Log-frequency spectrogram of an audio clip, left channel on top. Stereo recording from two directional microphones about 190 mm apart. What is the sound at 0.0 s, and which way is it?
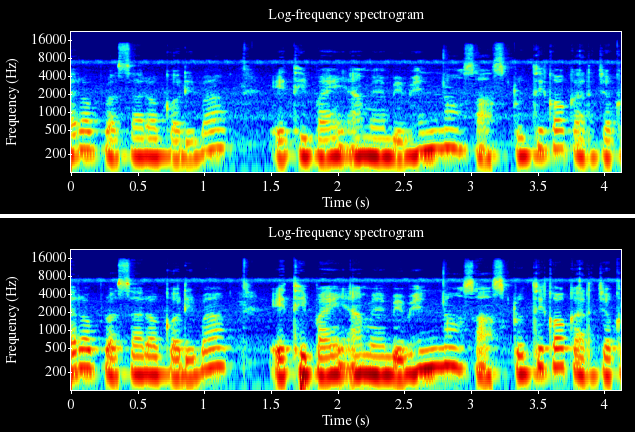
Speech, 20° right (ahead or behind).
